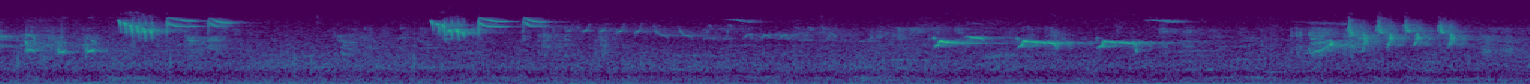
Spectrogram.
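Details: Bird song outdoors: bright, high chirped phrases of quick descending and stepped notes, repeated in short bursts every couple of seconds, with several overlapping twittering voices and a steady low background hum.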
